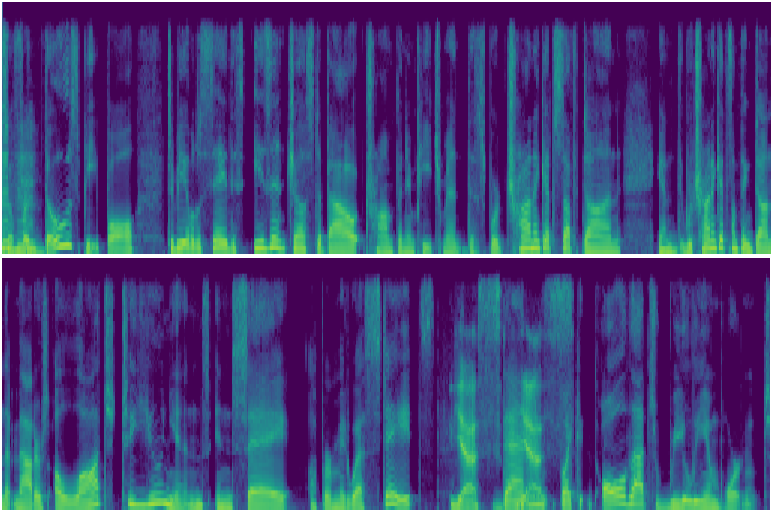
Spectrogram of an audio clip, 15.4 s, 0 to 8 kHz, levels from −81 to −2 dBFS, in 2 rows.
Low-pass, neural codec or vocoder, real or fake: 7.2 kHz; none; real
